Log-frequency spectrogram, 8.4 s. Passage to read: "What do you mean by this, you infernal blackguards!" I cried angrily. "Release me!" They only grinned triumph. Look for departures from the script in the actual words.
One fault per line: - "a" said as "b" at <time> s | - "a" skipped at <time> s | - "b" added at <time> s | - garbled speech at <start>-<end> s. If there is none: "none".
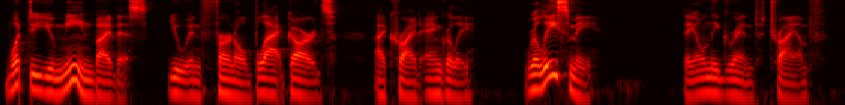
none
